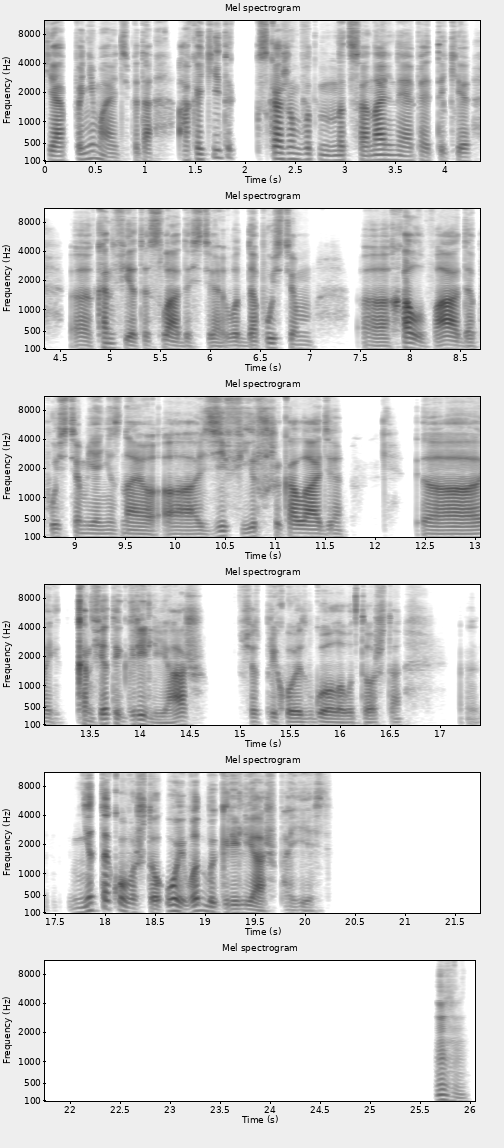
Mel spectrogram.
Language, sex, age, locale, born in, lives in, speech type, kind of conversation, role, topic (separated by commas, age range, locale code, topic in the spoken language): Russian, male, 45-49, ru-RU, Ukraine, United States, conversation, unstructured, none, Какие блюда вашей культуры вы больше всего любите готовить?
